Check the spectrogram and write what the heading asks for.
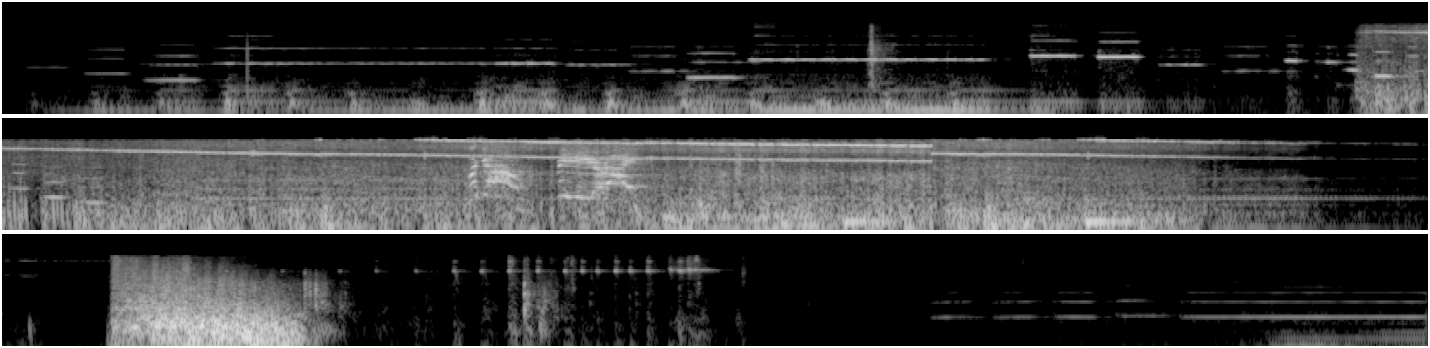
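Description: Film soundtrack: sparse held musical notes, then about ten seconds in a loud noisy passage with two long, slowly falling whistling tones, followed by a short loud burst of noise and a few faint high tones near the end.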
